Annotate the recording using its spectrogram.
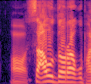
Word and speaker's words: Souther: 다큐멘터리를 보는데 Souther라고 발음을 하더라고요.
